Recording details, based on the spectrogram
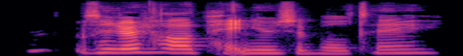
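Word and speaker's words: jalapeño: Jalapenño makes no sense with how it's spelled, but everyone will correct you if you say it wrong.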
